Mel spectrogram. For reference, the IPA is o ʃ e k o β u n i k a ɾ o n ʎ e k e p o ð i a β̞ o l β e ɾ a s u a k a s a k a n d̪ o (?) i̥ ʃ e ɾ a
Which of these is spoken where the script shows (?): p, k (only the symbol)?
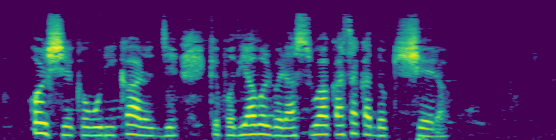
k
